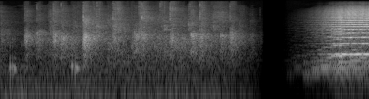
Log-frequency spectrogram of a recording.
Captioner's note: crowd applauding; bright music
